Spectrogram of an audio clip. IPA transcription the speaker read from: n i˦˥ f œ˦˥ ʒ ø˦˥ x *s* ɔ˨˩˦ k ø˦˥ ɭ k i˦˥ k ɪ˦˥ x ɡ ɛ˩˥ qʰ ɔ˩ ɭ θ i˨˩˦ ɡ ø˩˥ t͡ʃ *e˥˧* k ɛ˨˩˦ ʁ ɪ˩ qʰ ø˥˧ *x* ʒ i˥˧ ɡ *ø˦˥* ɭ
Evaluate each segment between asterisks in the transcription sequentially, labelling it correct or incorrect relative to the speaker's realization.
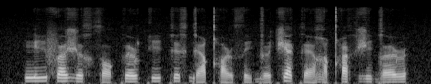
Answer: incorrect, incorrect, correct, incorrect

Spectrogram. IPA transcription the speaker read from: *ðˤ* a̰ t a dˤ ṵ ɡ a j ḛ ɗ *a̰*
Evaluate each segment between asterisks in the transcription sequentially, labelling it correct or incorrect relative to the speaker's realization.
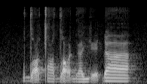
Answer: incorrect, incorrect

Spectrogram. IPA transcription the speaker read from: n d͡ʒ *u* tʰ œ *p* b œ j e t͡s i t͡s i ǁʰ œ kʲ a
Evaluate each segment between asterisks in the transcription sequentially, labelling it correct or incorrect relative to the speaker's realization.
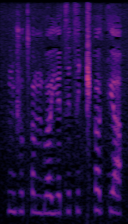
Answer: correct, incorrect

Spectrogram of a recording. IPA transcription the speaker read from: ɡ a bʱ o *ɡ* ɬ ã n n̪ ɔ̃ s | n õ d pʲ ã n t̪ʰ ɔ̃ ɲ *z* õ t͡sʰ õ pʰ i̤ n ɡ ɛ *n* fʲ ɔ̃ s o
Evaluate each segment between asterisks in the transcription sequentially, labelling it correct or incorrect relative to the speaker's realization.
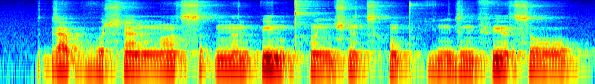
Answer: incorrect, incorrect, correct

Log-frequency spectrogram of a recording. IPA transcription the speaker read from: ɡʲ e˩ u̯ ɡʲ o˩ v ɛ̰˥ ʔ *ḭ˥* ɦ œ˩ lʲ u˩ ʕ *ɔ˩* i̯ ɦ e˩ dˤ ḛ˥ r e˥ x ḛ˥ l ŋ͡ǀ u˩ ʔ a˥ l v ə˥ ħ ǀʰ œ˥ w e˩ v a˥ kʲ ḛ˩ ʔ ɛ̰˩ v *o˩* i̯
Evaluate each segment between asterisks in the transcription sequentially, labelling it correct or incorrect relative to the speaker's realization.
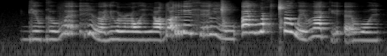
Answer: correct, correct, correct

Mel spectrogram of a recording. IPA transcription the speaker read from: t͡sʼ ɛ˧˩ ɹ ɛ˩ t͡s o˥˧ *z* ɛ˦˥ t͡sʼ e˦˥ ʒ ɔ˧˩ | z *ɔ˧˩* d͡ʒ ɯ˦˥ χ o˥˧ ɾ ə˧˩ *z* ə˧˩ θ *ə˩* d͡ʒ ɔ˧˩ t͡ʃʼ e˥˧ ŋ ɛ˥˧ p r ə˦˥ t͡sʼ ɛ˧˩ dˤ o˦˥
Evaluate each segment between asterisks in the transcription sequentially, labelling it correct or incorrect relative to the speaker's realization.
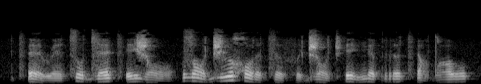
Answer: incorrect, incorrect, incorrect, correct

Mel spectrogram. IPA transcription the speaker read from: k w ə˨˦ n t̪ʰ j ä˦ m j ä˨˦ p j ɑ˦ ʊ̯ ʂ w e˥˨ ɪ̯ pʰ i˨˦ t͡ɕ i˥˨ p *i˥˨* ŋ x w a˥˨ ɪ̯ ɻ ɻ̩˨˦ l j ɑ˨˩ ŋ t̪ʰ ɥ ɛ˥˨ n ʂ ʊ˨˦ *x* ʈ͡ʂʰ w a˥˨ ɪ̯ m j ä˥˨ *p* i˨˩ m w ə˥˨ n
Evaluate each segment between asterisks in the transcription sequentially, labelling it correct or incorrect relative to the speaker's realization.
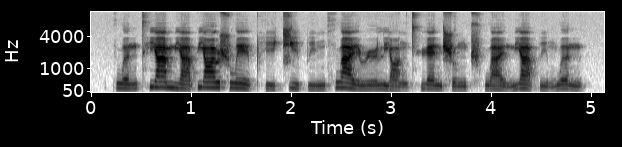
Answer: incorrect, incorrect, correct

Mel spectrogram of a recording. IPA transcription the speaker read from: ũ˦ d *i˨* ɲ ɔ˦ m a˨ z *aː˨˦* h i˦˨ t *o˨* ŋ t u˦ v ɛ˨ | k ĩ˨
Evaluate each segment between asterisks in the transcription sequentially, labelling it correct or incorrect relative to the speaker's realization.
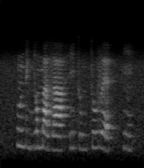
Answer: incorrect, incorrect, incorrect

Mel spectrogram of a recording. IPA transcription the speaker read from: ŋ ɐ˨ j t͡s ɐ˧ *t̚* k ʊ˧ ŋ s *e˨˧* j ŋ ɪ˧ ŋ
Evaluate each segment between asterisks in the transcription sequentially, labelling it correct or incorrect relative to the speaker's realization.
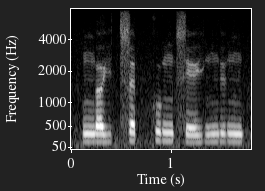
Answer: correct, correct

